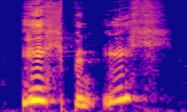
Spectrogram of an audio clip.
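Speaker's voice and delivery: very high, loud protest; indignant Eva. A narrator's reading. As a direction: insist on being herself.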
